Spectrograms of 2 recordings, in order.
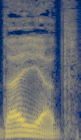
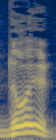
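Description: First: The word ends with a 'yat' sound. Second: The word ends with a 'yut' sound. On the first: This form is used to make the rhyme work. "ну ладно, доят, в рифму" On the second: This is the form used in general. "Вообще доют"

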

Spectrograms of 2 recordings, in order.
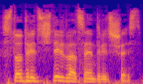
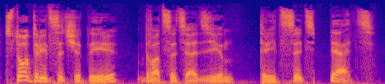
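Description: First: The numbers are said at a normal pace. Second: The numbers are said slowly and deliberately.

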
